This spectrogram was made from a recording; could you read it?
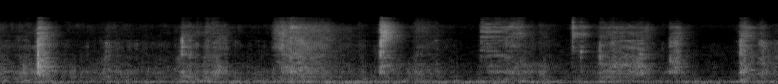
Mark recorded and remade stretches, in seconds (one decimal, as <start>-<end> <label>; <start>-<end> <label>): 0.0-7.8 remade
